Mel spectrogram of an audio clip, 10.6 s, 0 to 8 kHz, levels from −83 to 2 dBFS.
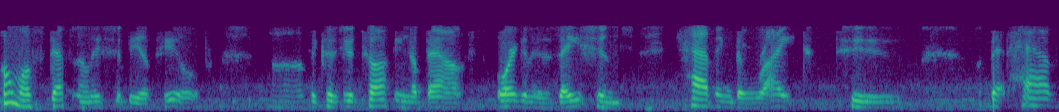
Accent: American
